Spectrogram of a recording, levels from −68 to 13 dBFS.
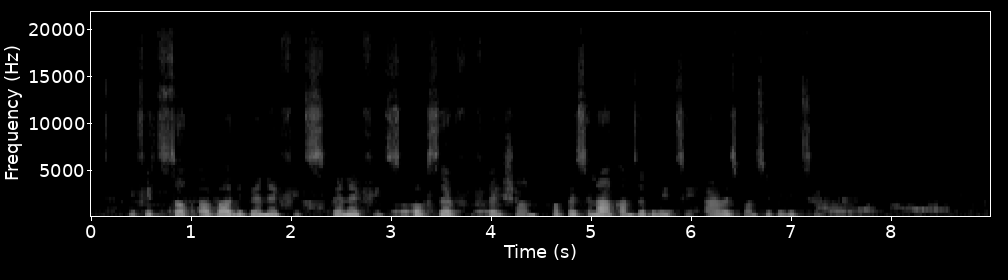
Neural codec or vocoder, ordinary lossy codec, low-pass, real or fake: none; none; none; real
